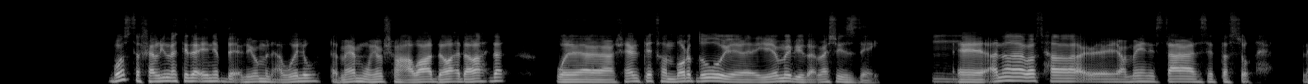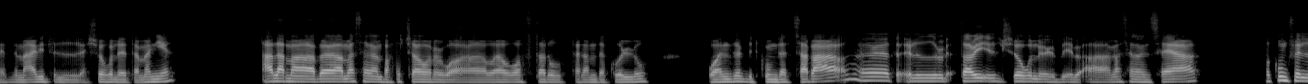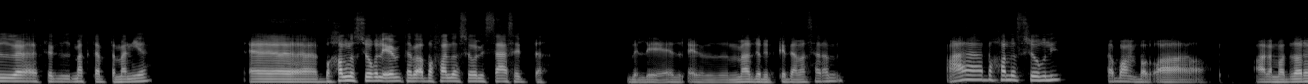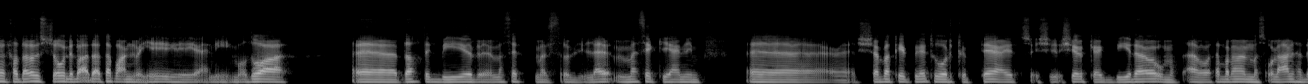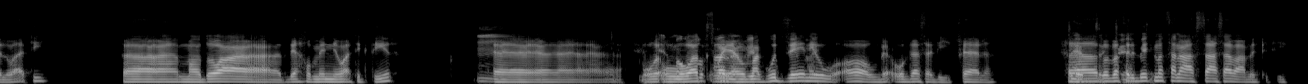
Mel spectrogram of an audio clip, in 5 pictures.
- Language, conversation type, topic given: Arabic, advice, إزاي ألاقي وقت لهواياتي مع جدول شغلي المزدحم؟
- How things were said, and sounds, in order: in English: "Shower"; in English: "Network"; tapping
